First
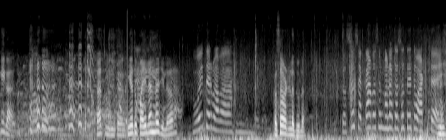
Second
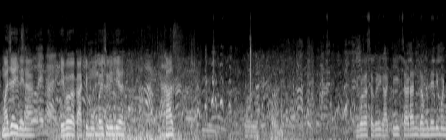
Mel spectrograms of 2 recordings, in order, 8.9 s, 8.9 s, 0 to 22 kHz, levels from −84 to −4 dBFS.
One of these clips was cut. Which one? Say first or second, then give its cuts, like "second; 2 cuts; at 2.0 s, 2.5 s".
first; 1 cut; at 2.5 s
